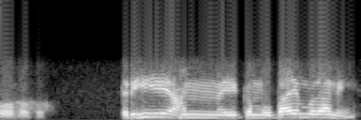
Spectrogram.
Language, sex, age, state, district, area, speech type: Sanskrit, male, 18-30, Karnataka, Bagalkot, rural, conversation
